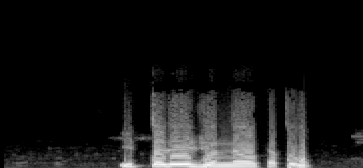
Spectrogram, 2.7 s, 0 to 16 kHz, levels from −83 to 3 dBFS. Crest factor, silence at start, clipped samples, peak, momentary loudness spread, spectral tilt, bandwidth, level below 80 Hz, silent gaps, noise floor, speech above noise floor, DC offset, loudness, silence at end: 10 dB; 0.9 s; under 0.1%; 0 dBFS; 9 LU; -9 dB/octave; 7 kHz; -34 dBFS; none; -56 dBFS; 49 dB; under 0.1%; -8 LUFS; 0.4 s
